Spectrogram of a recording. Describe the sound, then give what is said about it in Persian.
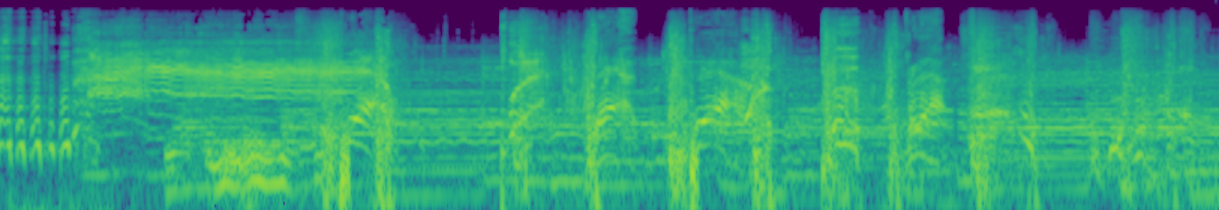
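A child cries loudly, wavering wails broken into sobbing bursts with short gasps between them, continuing for several seconds over a dense background. “اون صدای بچه‌نسا بود؟”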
